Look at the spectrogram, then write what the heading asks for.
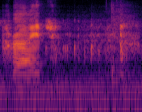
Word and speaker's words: KRYG: So it's K_R_Y_G_, and it's pronounced Kryge.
